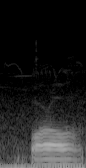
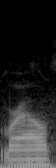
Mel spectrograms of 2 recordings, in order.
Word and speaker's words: morale: Like, chart melee attack 15, melee defense 17, moral morale 7. I mispronounced moral. Morale, oh god.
